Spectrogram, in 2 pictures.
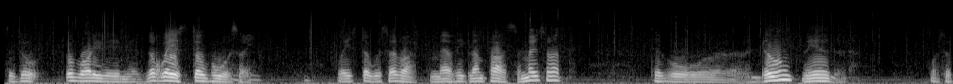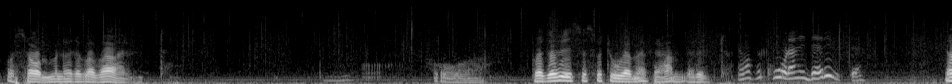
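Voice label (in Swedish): Skagershult Närke, dialekter; Folkminnen; Svenska sagor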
